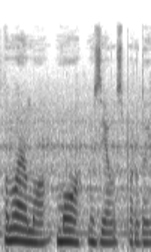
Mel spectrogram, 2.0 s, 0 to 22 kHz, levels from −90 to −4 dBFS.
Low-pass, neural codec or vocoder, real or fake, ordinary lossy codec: 14.4 kHz; none; real; Opus, 64 kbps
